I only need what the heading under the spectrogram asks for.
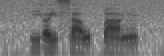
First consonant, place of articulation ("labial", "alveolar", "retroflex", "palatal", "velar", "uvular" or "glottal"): palatal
